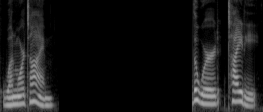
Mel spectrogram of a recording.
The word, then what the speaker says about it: tidy: The word tidy. Here the D comes after a diphthong and before a vowel, so it's a flap D.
